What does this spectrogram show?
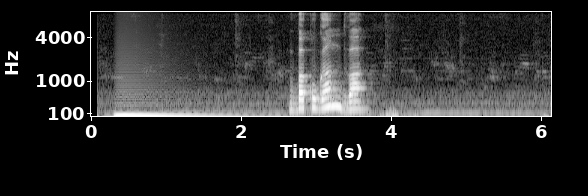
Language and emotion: Russian, neutral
